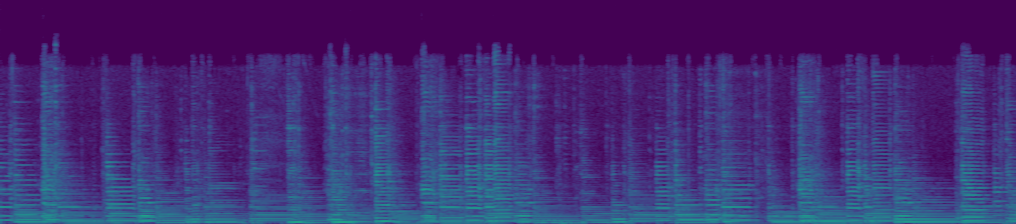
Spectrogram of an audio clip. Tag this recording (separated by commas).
Strum, Musical instrument, Guitar, Plucked string instrument, Music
